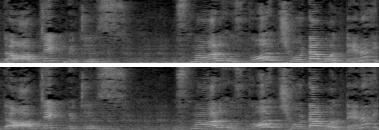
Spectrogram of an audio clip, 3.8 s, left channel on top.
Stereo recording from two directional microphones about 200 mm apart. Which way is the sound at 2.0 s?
20° left (ahead or behind).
